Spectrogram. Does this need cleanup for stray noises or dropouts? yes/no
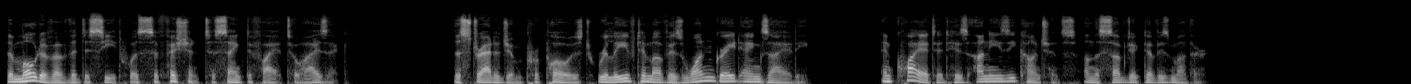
no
